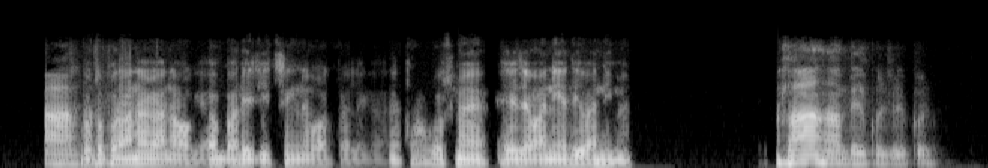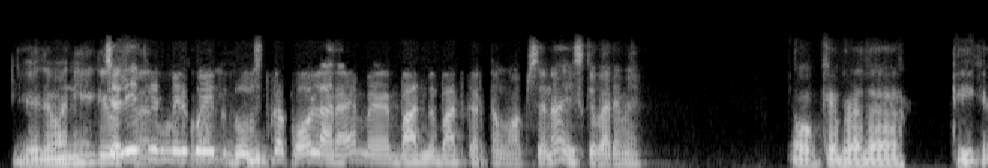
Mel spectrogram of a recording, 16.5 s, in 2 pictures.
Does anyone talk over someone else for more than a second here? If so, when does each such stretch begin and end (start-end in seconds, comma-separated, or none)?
9.1-10.7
